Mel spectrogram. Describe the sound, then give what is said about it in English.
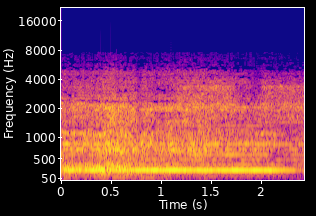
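A single aircraft engine drones steadily and loudly, with a sustained hum running through it, on a warplane that has damaged aileron and tail control cables. “Shut off that engine, Sammy.”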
